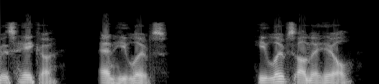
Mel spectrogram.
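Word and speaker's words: Haigha: His name is Haka." He pronounced it so as to rhyme with mayor.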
